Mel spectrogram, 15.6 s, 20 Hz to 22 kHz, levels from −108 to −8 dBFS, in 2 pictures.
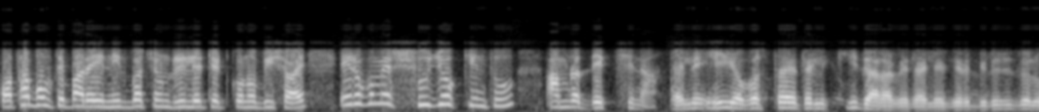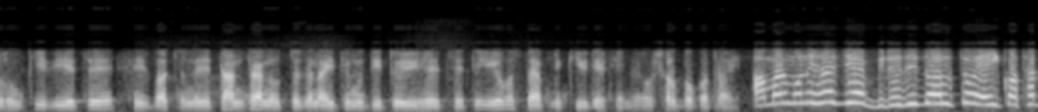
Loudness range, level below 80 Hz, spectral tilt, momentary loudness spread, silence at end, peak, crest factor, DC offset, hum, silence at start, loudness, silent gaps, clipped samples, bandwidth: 3 LU; -74 dBFS; -8 dB/octave; 10 LU; 0 s; -10 dBFS; 16 dB; under 0.1%; none; 0 s; -27 LUFS; none; under 0.1%; 4.8 kHz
